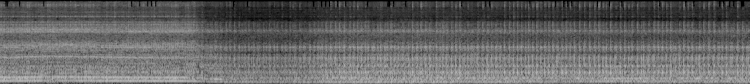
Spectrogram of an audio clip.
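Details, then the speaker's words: Junkyard Mutt nitro engine on a break-in stand, first start with the shroud off: buzzy high note drops and turns rough, burbling and uneven after two seconds; rich mixture, needle seemingly very far out. "It's rich, but boy, did that thing sound not bad at all."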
